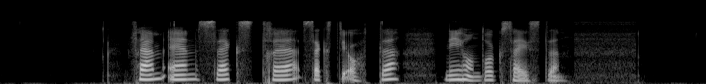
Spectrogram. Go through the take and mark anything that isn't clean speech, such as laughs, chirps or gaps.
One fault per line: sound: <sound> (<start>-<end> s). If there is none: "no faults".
no faults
